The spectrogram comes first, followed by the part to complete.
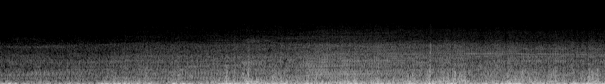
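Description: Indian FTR 1200's V-twin engine pulling hard under acceleration, its note rising and getting louder about a second in, with wind rushing over the microphone.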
